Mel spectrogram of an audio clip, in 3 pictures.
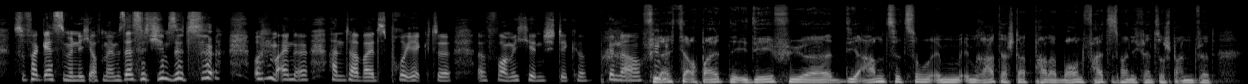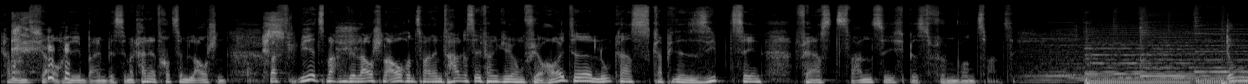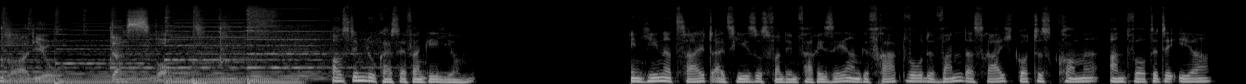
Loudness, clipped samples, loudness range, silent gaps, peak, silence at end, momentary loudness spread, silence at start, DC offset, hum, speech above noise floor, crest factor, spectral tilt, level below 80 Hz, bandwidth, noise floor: -30 LUFS; under 0.1%; 4 LU; 30.06-31.19 s; -12 dBFS; 0.35 s; 8 LU; 0 s; under 0.1%; none; over 60 dB; 18 dB; -4.5 dB/octave; -50 dBFS; 17.5 kHz; under -90 dBFS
